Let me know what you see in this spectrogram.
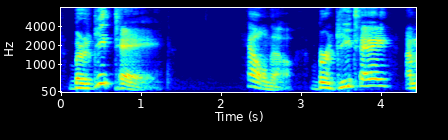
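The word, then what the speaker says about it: Birgitte: way it's b-i-r-g-i-t-t-e so it's definitely not b-r-i it's b-i-r and i know that and so i always kind of read it as bridget because it was an easier name and it just made more sense so budget fine i can do that and i looked this up this is in the glossary it confirms that apparently michael kramer is quote unquote correct it is supposed to be bergite hell no bergite i'm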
